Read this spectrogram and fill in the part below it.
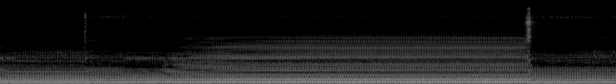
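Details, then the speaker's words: Whisper 60 aquarium air pump, screws removed: loud steady low buzz with strong rattling pulse about four times a second, extreme vibration on one side, hardly any on the other, still pumping air; owner suspects worn rubber bladders/diaphragms. "Hear that? Extreme vibration on that side. Hardly any on this side."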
